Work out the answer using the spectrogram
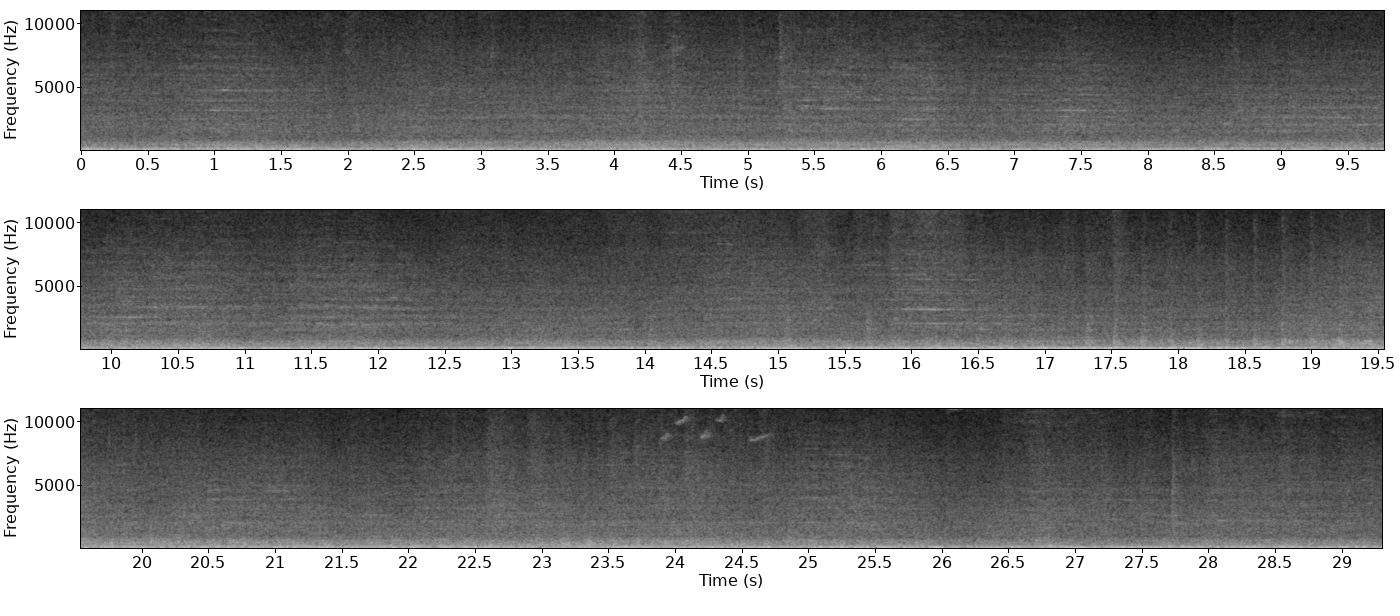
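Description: Double-stack intermodal well cars rolling past on steel rails: a steady, unbroken rolling noise of wheels on track, with faint brief wheel squeals now and then.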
